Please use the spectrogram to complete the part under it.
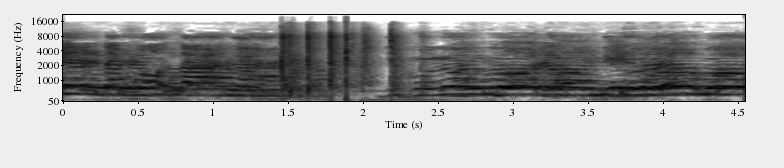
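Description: Primary school children in a fifth-grade class clap their hands in a quick burst of several sharp claps while singing a class song, with a teacher's voice and children's singing around the clapping.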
